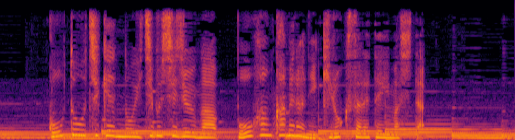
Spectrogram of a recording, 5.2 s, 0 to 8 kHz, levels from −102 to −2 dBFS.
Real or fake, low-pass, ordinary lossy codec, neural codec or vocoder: real; 7.2 kHz; none; none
